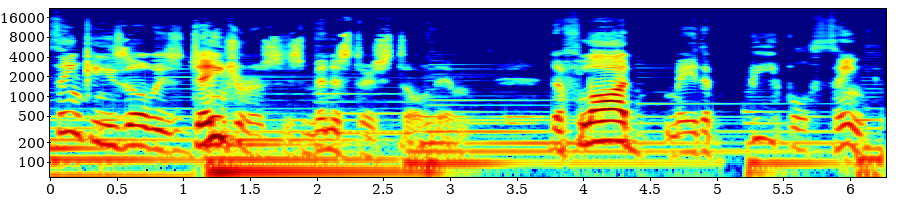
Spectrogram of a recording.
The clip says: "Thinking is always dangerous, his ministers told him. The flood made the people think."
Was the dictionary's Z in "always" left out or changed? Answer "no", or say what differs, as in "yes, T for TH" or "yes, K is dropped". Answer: no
